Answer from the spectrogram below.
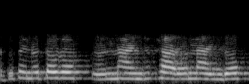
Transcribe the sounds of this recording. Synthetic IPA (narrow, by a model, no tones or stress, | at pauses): d̪ukʰainɔt̪auɾɔnandɔt̪ʰaɺɔnandɔ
